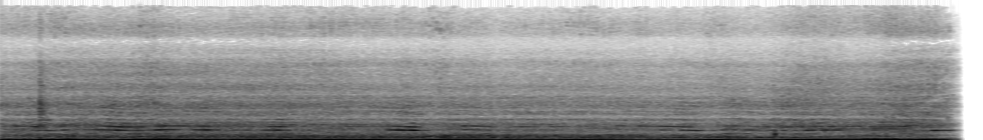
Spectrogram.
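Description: Gravely zero-turn mower with a leaf-collection bagger, engine running steadily as it drives across a lawn, with a faint wavering whine above the engine. The sound cuts off suddenly near the end.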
